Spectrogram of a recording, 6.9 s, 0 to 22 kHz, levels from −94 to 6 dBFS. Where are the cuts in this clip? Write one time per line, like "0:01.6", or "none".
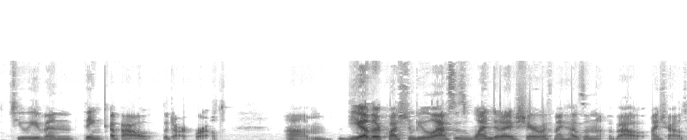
0:03.3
